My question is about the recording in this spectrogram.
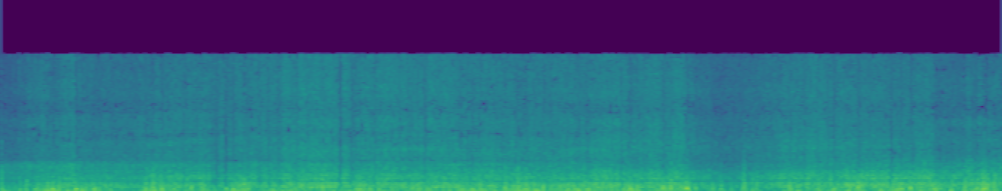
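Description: Steady road and wind noise of a moving car, heard from inside, with gusty wind buffeting on the microphone.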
